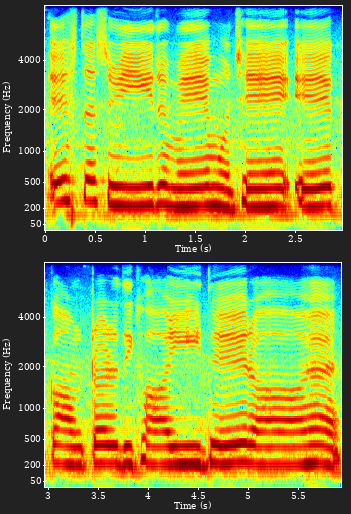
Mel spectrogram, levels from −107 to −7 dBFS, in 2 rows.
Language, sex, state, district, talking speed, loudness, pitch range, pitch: Hindi, female, Madhya Pradesh, Katni, 90 wpm, -10 LUFS, 205-220 Hz, 210 Hz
